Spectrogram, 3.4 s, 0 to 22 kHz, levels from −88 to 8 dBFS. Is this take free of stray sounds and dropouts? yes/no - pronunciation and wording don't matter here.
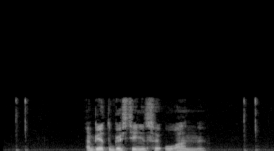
yes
